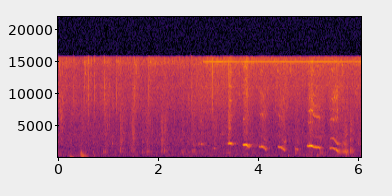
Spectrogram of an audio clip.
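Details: Shiba Inu puppy, between 5 days and 6 weeks old, recorded in 2016, giving a run of faint, high-pitched squeaky whimpers that start after about three seconds of quiet and come in short rising-falling bursts.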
